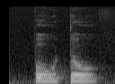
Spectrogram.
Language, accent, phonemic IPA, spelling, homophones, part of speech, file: French, Canada, /pɔ.to/, poteau, poteaux, noun, Qc-poteau.ogg
- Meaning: 1. post, pole, stake, stanchion, strut, standard, prop 2. goalpost 3. friend, buddy 4. paper candidate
